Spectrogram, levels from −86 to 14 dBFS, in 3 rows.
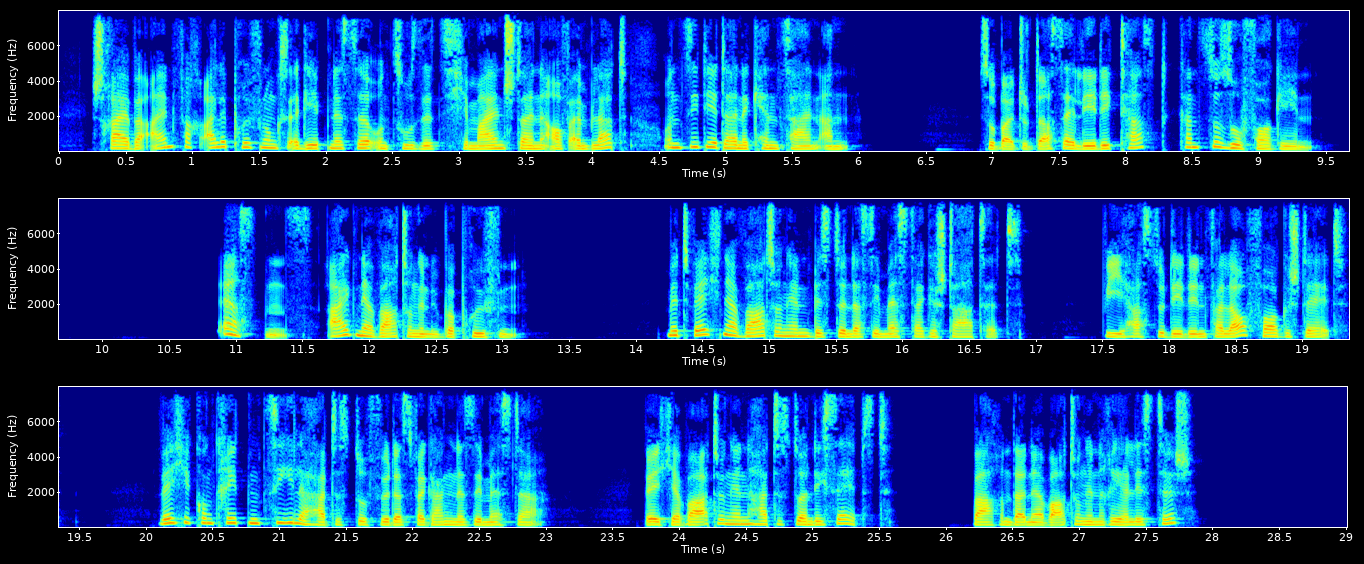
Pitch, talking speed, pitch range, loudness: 170 Hz, 135 wpm, 160-205 Hz, -19 LUFS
